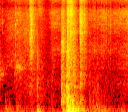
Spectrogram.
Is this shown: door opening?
yes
